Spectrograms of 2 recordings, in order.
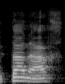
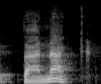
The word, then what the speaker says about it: Tanakh: ustedes han notado que en algunos casos no se dice Tanaj, sino que se dice Tanak. Es por el tema de la tradición que les mencionaba anteriormente. Algunos lo ponen con la Kaf Sofit, entonces sería Tanakh.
